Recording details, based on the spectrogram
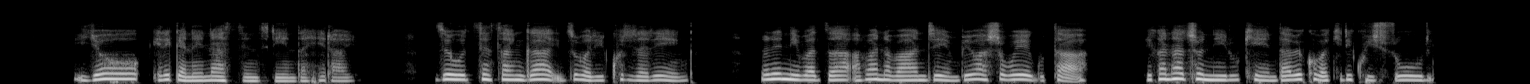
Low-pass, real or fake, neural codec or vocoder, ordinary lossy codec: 7.2 kHz; real; none; AAC, 48 kbps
